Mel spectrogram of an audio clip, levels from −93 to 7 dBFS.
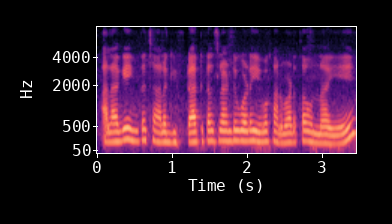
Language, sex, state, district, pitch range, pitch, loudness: Telugu, female, Andhra Pradesh, Sri Satya Sai, 185-205 Hz, 195 Hz, -16 LUFS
